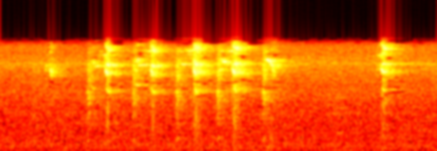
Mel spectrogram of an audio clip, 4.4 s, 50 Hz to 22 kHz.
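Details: Hungry peregrine falcon nestlings at a San Francisco nest during a morning feeding, 13 June 2017, webcam audio: a fast burst of shrill, scratchy squeals, then a pause and one last cry.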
